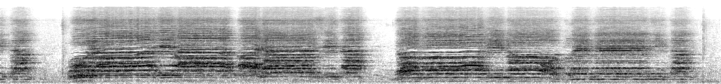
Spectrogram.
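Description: A mixed group of men and women singing a Croatian folk song together in long held phrases, with short breaks for breath about a second in and again just before six seconds. The last phrase stops at the end.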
